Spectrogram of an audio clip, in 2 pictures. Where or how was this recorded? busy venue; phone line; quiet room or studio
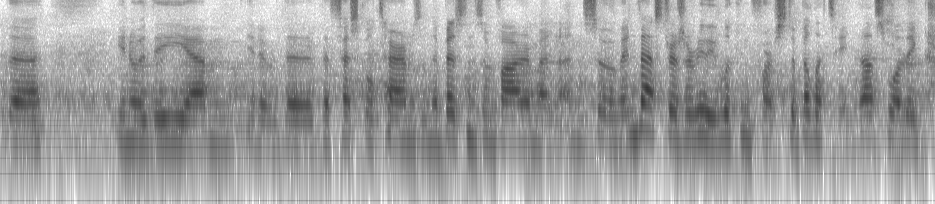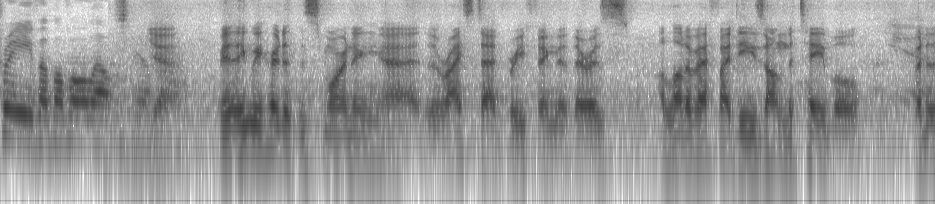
busy venue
